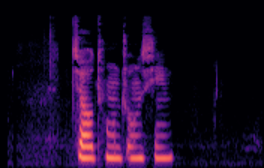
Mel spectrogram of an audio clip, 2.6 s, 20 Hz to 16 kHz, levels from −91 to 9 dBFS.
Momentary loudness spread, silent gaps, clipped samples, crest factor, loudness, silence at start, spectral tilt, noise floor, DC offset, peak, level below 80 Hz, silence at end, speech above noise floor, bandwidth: 14 LU; none; under 0.1%; 22 dB; -23 LUFS; 0.75 s; -4.5 dB/octave; -70 dBFS; under 0.1%; -4 dBFS; -84 dBFS; 0.9 s; 49 dB; 8.4 kHz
